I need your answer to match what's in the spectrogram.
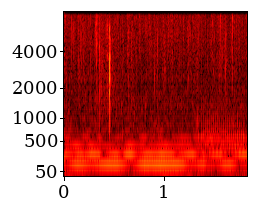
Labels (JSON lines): {"label": "biophony, midshipman", "recorder": "SoundTrap 500"}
